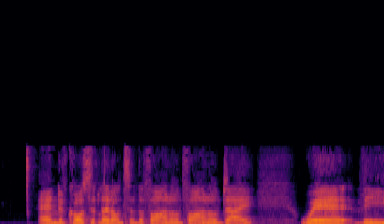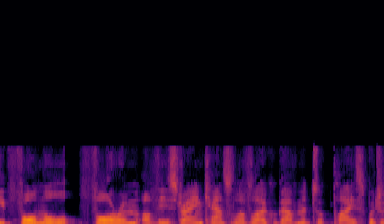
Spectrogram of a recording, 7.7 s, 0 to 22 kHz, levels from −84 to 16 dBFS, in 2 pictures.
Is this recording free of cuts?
no; 1 cut; at 1.8 s

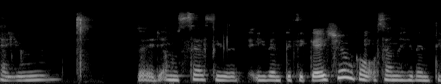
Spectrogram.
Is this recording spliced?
yes; 1 cut; at 1.4 s

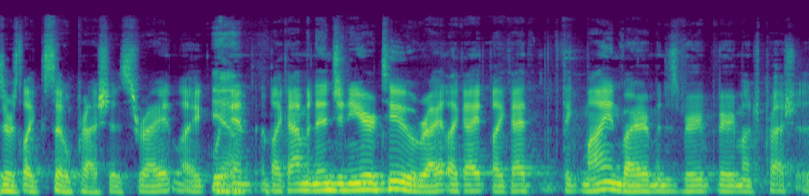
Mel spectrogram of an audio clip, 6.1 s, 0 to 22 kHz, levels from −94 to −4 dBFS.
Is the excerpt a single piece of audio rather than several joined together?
yes; 0 cuts

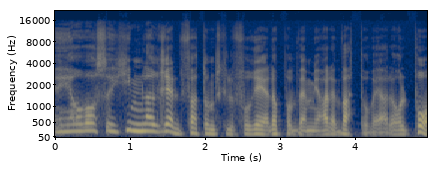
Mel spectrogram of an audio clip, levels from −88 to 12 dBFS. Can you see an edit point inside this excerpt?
no; 0 cuts

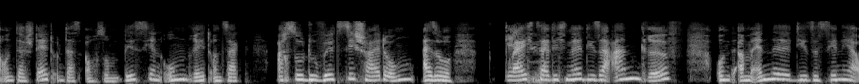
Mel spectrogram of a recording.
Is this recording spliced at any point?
no; 0 cuts

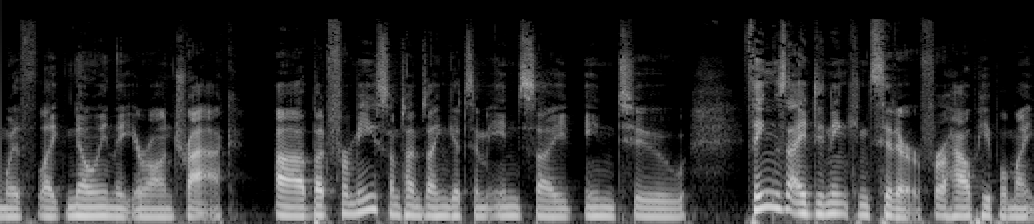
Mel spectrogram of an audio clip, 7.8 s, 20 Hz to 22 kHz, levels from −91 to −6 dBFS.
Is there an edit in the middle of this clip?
no; 0 cuts

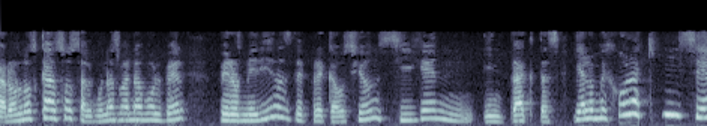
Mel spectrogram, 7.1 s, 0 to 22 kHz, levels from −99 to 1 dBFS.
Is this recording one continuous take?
no; 3 cuts; at 1.2 s, 2.4 s, 5.6 s

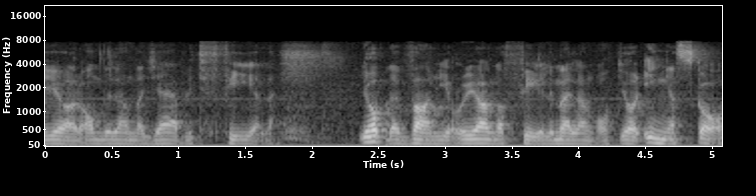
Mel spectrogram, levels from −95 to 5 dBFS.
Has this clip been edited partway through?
yes; 2 cuts; at 2.6 s, 3.0 s

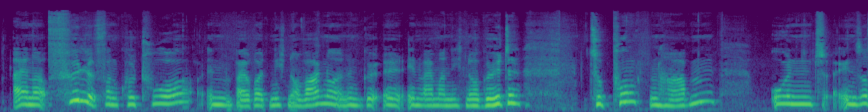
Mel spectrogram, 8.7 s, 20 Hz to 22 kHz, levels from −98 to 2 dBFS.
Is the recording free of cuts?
yes; 0 cuts

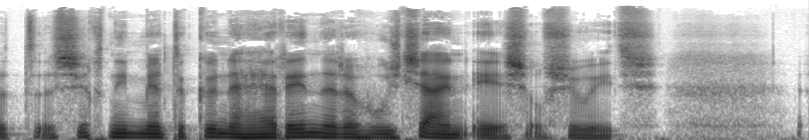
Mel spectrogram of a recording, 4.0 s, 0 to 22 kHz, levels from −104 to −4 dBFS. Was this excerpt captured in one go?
no; 1 cut; at 2.0 s

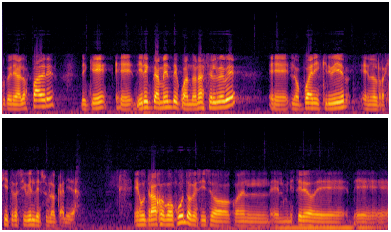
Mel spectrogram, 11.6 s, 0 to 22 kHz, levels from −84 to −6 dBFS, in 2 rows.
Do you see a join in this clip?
yes; 1 cut; at 1.7 s

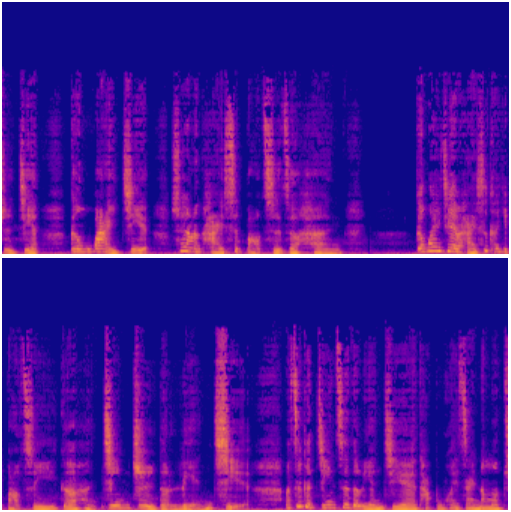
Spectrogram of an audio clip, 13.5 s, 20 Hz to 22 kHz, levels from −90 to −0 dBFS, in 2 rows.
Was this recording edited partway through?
no; 0 cuts

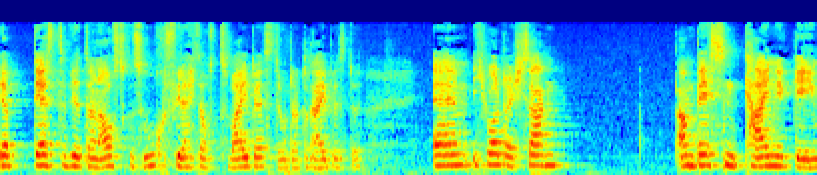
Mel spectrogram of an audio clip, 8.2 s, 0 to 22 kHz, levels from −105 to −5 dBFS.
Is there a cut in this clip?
no; 0 cuts

